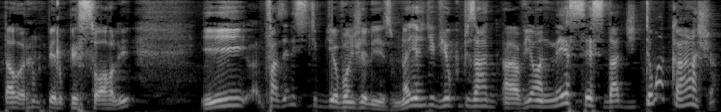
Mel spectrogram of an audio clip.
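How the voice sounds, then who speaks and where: A man, a pastor guest on a podcast, telling a long story in a casual interview, lively and acting out what people said. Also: fairly high pitch, breathy edge. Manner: fast, vivid storyteller acting out dialogue.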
